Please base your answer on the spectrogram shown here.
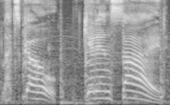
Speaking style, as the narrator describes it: Sherlyn yell out

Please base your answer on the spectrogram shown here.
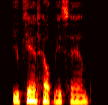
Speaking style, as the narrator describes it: she said softly

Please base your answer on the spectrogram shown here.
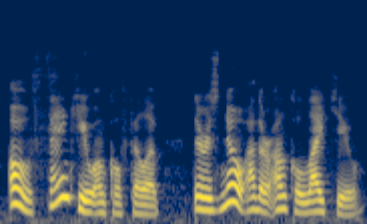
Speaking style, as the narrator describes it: Bruno cried out in his enthusiasm

